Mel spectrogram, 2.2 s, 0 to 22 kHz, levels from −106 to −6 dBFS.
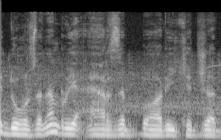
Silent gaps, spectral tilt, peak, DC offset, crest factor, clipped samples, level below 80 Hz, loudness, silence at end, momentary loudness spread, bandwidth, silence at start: none; -6 dB/octave; -8 dBFS; under 0.1%; 14 dB; under 0.1%; -58 dBFS; -24 LUFS; 0 s; 4 LU; 16 kHz; 0 s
